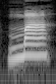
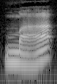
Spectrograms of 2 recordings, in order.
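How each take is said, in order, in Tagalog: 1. Pantay at pareho ang tono. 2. Tumataas ang tono pataas. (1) "nasa unang tono" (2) "nasa pangalawang tono"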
